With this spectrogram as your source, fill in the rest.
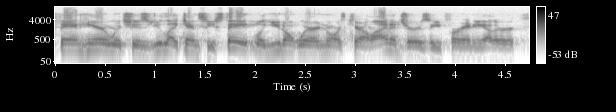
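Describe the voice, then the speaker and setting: A man with an American accent has a fairly high pitch and ordinary pitch variation. Noticeable background noise sits behind him. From Western New York. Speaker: sports radio host. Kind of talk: casual interview.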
